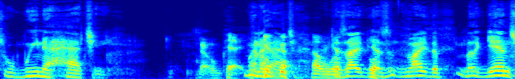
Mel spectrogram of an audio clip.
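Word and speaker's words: Wenatchee: And I believe it's pronounced Wienahatchee.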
